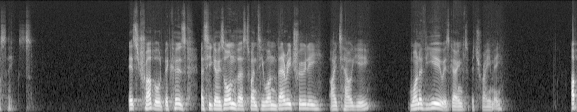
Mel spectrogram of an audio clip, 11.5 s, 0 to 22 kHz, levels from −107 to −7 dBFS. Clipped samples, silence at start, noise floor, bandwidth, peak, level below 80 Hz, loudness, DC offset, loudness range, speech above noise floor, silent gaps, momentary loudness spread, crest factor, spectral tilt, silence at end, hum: under 0.1%; 0 s; -69 dBFS; 14.5 kHz; 0 dBFS; -72 dBFS; -19 LUFS; under 0.1%; 5 LU; 50 dB; none; 18 LU; 20 dB; -6.5 dB/octave; 0 s; none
